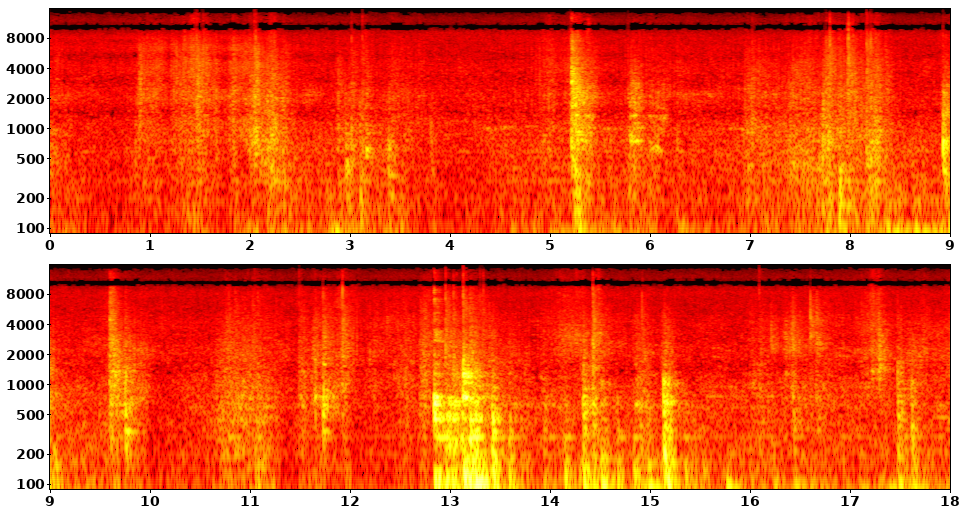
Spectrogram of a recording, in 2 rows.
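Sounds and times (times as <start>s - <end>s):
kitchen knocks and clatters: 12.7s - 18.0s.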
